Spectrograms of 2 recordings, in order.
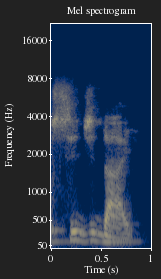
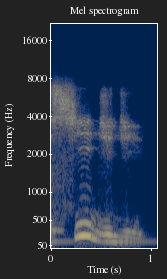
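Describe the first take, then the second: First: The ending is said with an audible a sound. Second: The ending is said with no a sound. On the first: The speaker calls it wrong. "não é o Cididae" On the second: The speaker calls it right. "O Cídide não é"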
